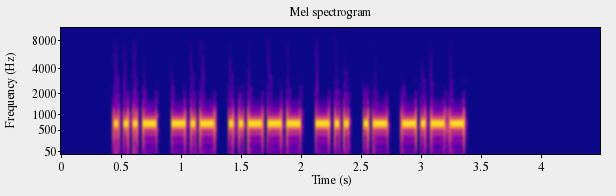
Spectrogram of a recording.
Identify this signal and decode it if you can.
Morse code, heard as a keyed tone, about 30 wpm, 700 Hz. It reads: VK2DAY
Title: DXCC-100 Call Signs - 6 Characters - Repeated 3x - 30wpm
